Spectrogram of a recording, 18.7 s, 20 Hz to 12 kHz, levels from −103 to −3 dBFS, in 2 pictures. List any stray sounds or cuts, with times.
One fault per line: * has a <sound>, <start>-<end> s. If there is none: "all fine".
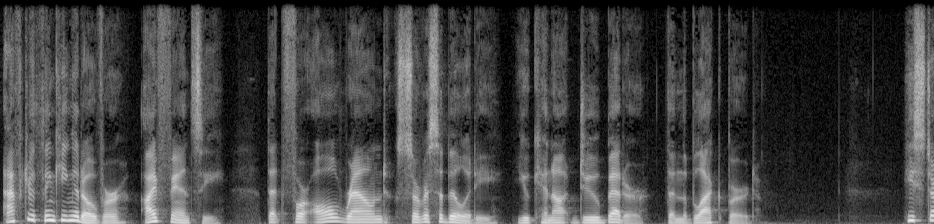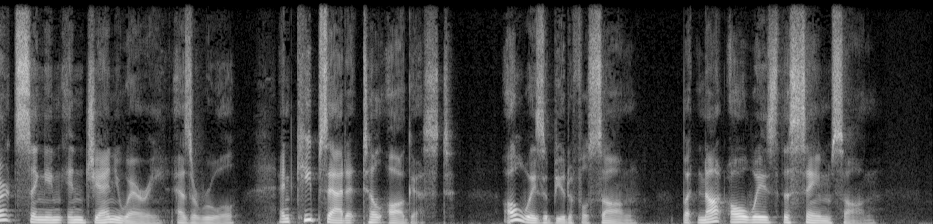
all fine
